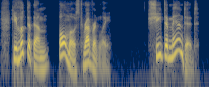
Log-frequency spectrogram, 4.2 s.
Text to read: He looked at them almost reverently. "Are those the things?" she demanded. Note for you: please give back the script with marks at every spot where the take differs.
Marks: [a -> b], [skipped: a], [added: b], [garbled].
He looked at them almost reverently. [skipped: "Are those the things?"] she demanded.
